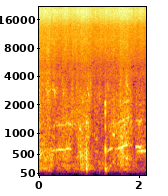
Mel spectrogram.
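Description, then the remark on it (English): Chickens cluck faintly outdoors while pecking, with a couple of brief, soft calls rising over a low, steady background and no talking. “Looking at all these chickens out there pecking.”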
